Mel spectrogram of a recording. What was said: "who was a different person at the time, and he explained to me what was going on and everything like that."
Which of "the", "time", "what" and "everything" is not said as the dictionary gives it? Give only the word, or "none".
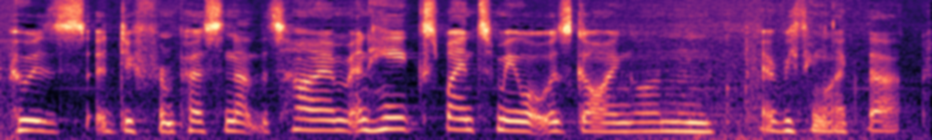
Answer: none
